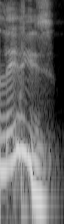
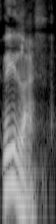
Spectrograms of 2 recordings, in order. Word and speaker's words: lilas: Your cousins used to call it lilies. They were like, Well, "Oh, I know what they are, and Yeah. it's lilas. I'm telling you. Okay, fine. It's lilas. I've been saying it wrong this whole time.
